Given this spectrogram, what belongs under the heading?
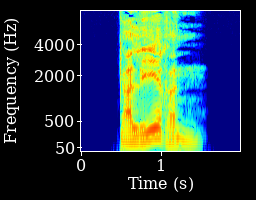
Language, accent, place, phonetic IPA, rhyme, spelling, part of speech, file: German, Germany, Berlin, [ɡaˈleːʁən], -eːʁən, Galeeren, noun, De-Galeeren.ogg
- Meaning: plural of Galeere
